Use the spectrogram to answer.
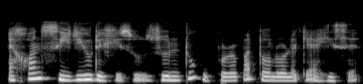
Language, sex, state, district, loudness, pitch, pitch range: Assamese, female, Assam, Kamrup Metropolitan, -15 LUFS, 195 Hz, 180-230 Hz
